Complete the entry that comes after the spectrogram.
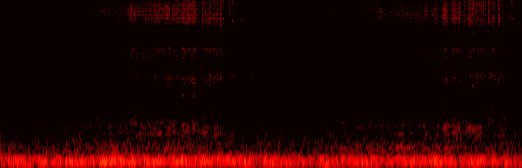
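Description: A hand draws curved strokes near the bottom of a white paper page in a spiral-bound sketchbook with a black felt-tip marker, the tip rubbing across the paper. Soft, bright scratchy strokes come in two stretches over a steady low hum that dominates the quiet recording.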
